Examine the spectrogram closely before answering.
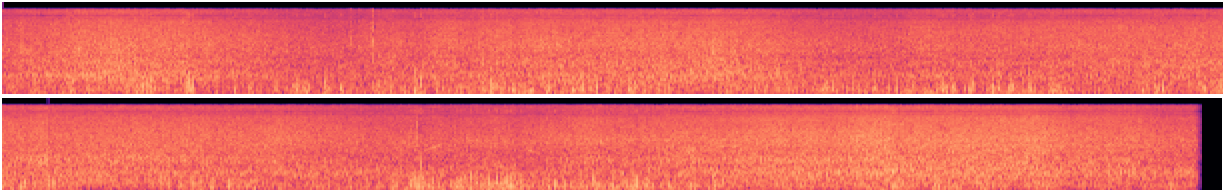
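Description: Ocean surf breaking and washing ashore, with wind buffeting the microphone. It cuts off suddenly near the end.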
